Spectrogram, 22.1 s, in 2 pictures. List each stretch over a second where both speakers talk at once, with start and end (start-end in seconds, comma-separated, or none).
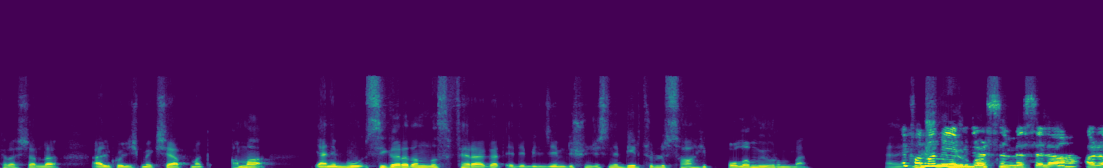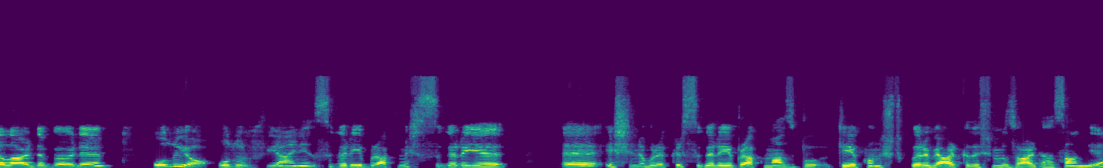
9.0-10.2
